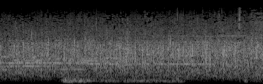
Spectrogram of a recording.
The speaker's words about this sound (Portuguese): Amém! Pode aplaudir Jesus bem forte.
